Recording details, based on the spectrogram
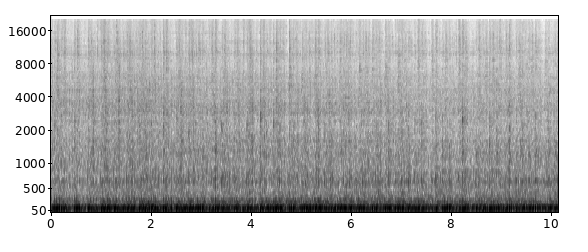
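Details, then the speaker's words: Harley-Davidson Twin Cam Dyna Glide (FXD) V-twin, cold, after a CV carb rebuild and intake manifold reseal for no-idle and fuel leaking: steady, even low thump with no misses, with no fuel leak and a cold idle far better than before. "We're not leaking any fuel. Cold idle's way, way, way better than it did before."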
